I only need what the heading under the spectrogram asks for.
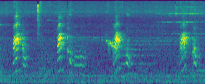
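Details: Indian ringneck parakeet repeating short, downward-slurred nasal calls about once a second, fairly quiet against a low indoor hum.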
